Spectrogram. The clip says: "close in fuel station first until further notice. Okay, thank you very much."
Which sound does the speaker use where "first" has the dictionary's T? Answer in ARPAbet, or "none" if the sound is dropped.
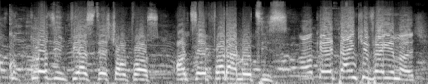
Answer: none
